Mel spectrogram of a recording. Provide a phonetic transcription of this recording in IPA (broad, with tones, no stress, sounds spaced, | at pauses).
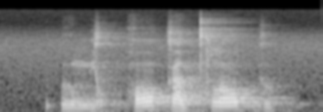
ʔ ɯː˩˦ m j o˨˩ k̚ h ɔː˥˩ k a˧ w kʰ l ɔː˥˩ p̚ j ɯ˨˩ k̚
